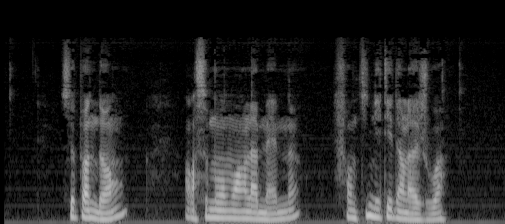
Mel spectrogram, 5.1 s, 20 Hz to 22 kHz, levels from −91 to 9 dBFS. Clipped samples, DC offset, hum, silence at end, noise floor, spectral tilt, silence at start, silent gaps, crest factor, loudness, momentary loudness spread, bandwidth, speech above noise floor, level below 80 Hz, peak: under 0.1%; under 0.1%; none; 0.6 s; -57 dBFS; -6.5 dB/octave; 0.6 s; none; 20 dB; -23 LUFS; 15 LU; 11 kHz; 35 dB; -48 dBFS; -4 dBFS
